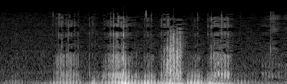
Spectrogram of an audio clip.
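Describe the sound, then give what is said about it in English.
A domestic cat purrs right beside the recorder in a post and beam house, a low, steady rumbling whose loudness swells and eases over a few seconds, with no talk. “as soon as I held the recorder near him, he stopped and said hi and started to purr.”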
